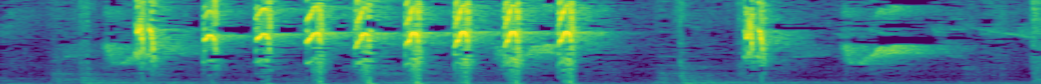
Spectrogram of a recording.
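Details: Velvet-fronted nuthatch calling as a lure: a clear run of about nine loud, sharp, very high chip notes, evenly spaced roughly five per second, then a single chip and a short thin descending whistle.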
